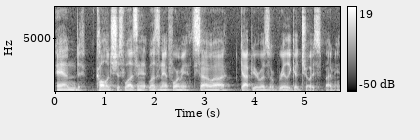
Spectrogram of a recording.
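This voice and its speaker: A man with a very deep, low pitch speaks fairly slowly in a monotone, flat way, with audible room echo and noticeable background noise. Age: 20s. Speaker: concert photographer. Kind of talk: casual interview.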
